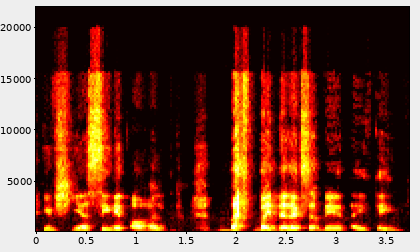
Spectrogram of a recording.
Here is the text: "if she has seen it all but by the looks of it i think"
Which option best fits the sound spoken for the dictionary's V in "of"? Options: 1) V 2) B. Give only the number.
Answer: 2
